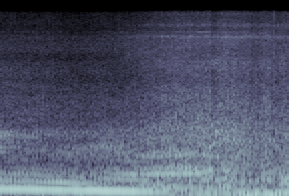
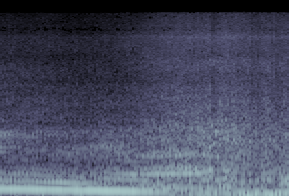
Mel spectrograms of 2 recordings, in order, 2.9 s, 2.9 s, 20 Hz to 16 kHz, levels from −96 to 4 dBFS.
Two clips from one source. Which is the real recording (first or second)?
first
